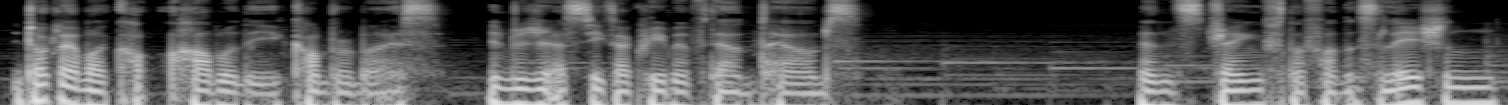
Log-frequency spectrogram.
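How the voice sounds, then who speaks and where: A man streaming a casual blind readalong of a game story, thinking aloud and haltingly as he comments. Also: lowish voice, steady tone, darkish tone. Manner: halting, thinking aloud between read lines. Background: music.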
